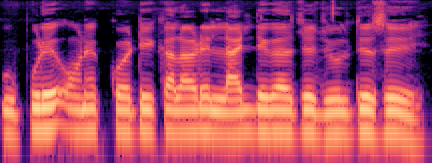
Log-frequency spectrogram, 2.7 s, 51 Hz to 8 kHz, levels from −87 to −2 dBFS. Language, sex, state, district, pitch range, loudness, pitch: Bengali, male, West Bengal, Alipurduar, 125-135 Hz, -15 LUFS, 135 Hz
